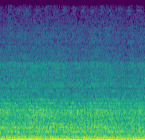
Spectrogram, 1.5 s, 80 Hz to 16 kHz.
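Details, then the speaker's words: Kenmore 90 series top-load washer after replacing a broken motor coupler, tipped against the wall; steady low motor hum in spin but the tub does not turn, so another fault lies beyond the coupler. "i have the washer running leaning against the wall and i want to see what's going on i hear something spinning but the tub isn't turning"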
